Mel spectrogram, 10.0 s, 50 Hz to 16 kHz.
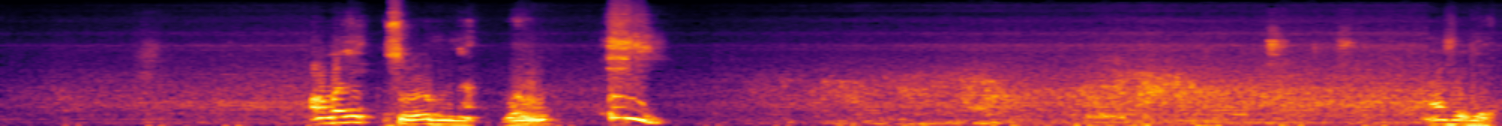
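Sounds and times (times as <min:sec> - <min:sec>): even background noise: 0:00.0 - 0:10.0
sharp hiss: 0:00.2 - 0:02.4
man speaking: 0:02.0 - 0:04.6, 0:08.0 - 0:10.0.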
